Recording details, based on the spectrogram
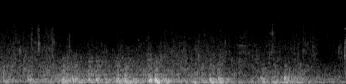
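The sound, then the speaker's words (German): Low, rolling thunder from an approaching thunderstorm rumbles continuously at a mountain inn, swelling slightly in the middle, with a soft hiss of rain beneath it and no voices. “Denn angesichts des nahenden Gewitters sieht es der Wirt nicht so gern, dass sich die Gäste im lauen Wasser tummeln.”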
